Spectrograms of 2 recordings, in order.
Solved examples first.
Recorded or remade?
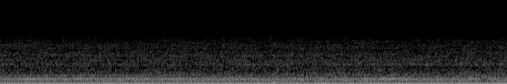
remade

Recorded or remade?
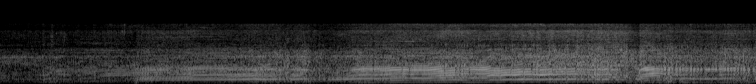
recorded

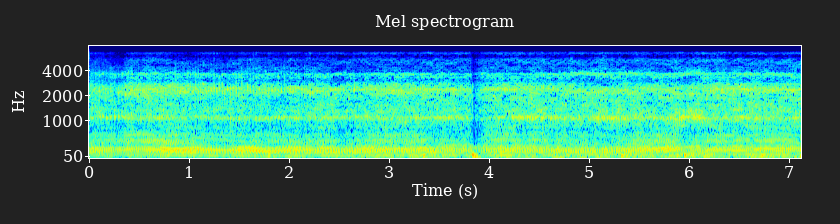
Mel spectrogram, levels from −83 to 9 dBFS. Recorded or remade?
remade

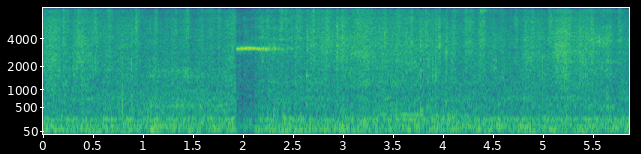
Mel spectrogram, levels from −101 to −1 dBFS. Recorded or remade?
remade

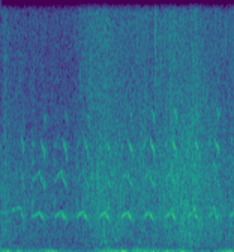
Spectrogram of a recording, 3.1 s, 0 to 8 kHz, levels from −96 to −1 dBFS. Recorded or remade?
recorded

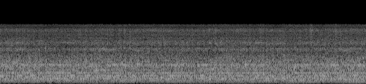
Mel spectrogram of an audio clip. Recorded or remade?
remade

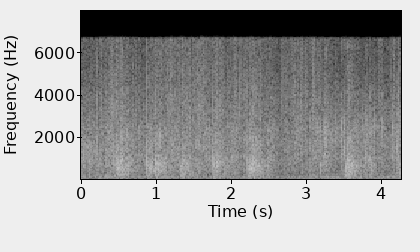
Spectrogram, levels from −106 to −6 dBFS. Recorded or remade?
recorded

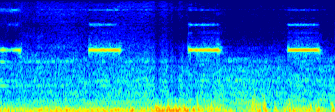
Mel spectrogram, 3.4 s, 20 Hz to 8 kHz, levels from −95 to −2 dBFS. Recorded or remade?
remade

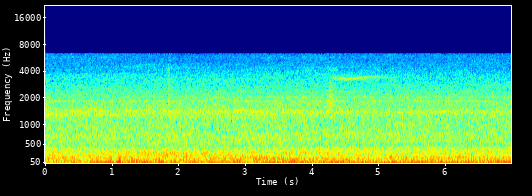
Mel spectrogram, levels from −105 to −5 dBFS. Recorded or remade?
recorded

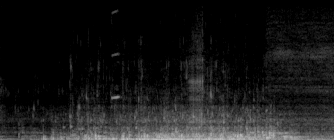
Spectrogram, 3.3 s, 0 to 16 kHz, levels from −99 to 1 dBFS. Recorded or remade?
recorded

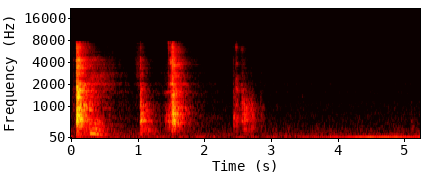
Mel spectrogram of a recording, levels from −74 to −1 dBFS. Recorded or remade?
remade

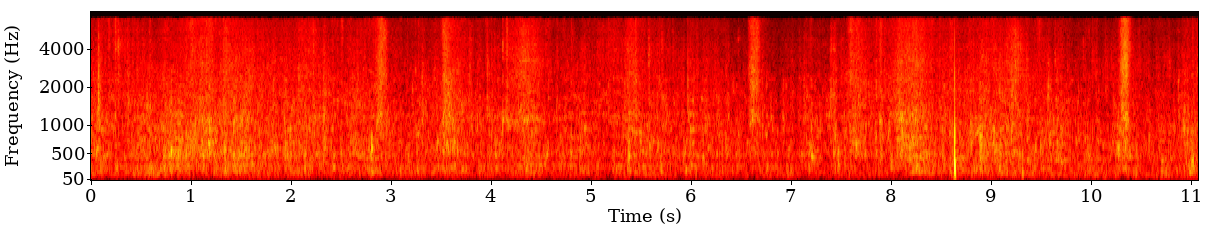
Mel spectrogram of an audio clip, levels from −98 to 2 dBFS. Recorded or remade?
remade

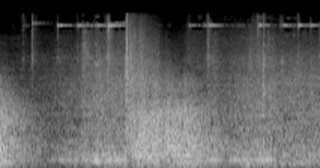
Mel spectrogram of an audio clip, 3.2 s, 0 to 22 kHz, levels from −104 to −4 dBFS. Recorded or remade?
recorded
